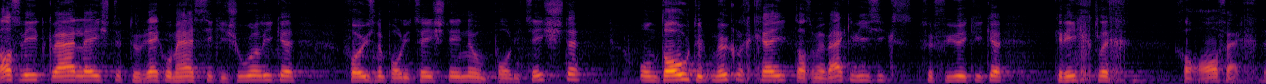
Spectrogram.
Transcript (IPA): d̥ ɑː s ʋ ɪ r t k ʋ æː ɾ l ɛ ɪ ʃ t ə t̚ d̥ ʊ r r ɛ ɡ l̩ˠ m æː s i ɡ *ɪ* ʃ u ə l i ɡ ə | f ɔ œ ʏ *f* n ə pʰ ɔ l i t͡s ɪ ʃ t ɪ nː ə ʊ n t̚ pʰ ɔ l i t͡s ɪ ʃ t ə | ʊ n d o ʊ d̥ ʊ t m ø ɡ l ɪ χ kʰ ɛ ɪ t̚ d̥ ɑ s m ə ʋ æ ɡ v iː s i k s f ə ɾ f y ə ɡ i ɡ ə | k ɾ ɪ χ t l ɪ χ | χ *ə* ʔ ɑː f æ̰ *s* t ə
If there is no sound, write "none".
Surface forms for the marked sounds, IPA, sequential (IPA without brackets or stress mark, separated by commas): i, s, ɑ, χ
